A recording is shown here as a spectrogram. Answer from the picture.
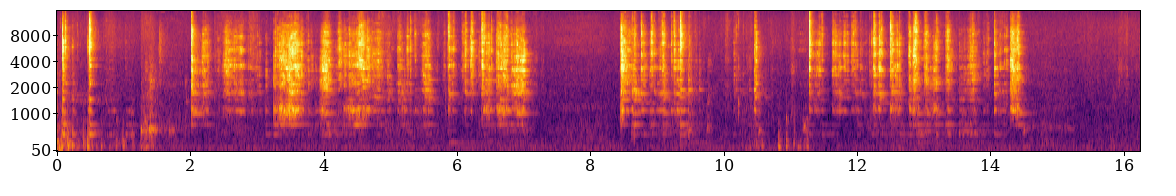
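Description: A thin metal tool scraping and clinking against the inside of a removed cast oil pan, the pan ringing faintly, in two spells with a short pause between, as the bottom of the sump is probed for debris.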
